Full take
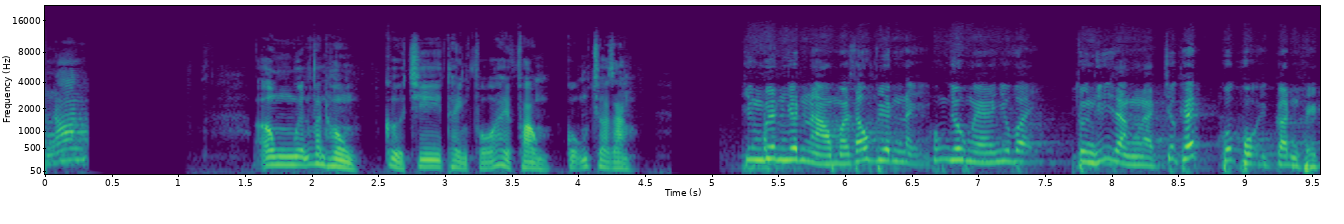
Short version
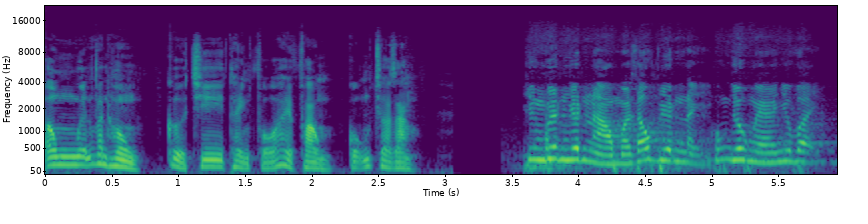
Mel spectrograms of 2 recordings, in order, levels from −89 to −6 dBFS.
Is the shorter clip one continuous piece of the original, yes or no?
yes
